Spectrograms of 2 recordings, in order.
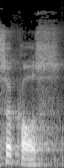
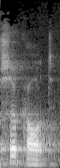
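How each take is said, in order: First: The word ends with an S sound. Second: The word ends with a T sound. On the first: "pronounces the T as an S" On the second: "instead of Sukkot"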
